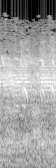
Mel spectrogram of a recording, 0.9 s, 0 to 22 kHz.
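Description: Native roosters and hens at the Mirpur 1 poultry and bird market cluck in a short, steady burst against a busy, noisy background.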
